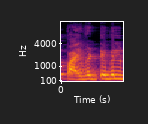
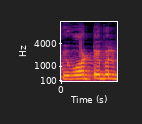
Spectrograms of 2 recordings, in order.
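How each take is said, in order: First: The first vowel is an 'eye' sound. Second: The first vowel is a short 'i' sound. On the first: "पाइवट table बोलो" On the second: "आप पिवोट table बोलो"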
